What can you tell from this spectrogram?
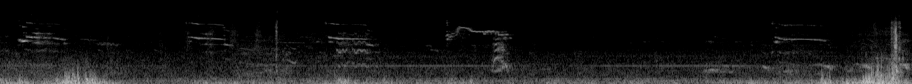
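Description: An animal's short, high-pitched squealing calls, repeated about once a second, some bending down in pitch. Under them runs a low rumble, with louder low thuds at the start and near the end.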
